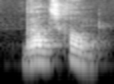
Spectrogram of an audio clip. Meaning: immaculate, spotless, squeaky clean
- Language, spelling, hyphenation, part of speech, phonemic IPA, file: Dutch, brandschoon, brand‧schoon, adjective, /brɑntˈsxoːn/, Nl-brandschoon.ogg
